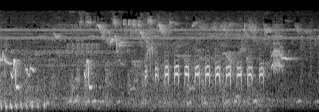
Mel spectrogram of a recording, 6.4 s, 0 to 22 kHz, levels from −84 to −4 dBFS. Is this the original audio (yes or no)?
yes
